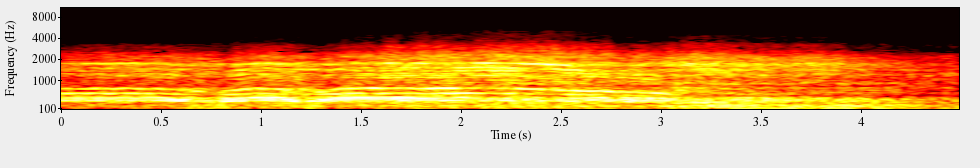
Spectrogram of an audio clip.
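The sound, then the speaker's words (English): A train rushes along at high speed, its steam whistle sounding in a long, loud, continuous blast over the rumble of the engine, easing off slightly at the end. “Yes, sir, that train's really traveling now because it's supercharged with super fuel.”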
